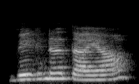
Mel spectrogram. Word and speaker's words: विघ्न: पूरा बोलना है शेष विघ्नया व में छोटी इ की मात्रा आधा घ न पूरा त पूरा विघ्न त ब्रह्म विद्या व में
